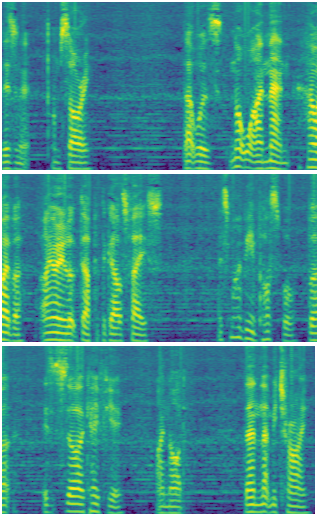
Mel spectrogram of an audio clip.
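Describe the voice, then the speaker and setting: Game music runs beneath a man's somewhat low voice as he reads visual novel text for his let's play, now and then fumbling a word. The audio quality is low.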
